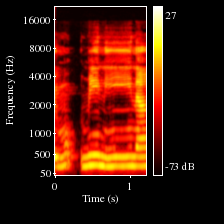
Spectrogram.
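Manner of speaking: مؤمنین slow, with a short catch of the hamza on مؤ; jolt on mu. Shown as a demonstration. Teacher showing students the hamza jolt, slow recited. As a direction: give مؤمنین a little jerk on مؤ, drawn out slowly. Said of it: "یہاں پہ جھٹکا دیں گے".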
